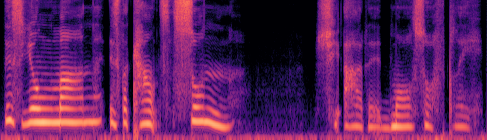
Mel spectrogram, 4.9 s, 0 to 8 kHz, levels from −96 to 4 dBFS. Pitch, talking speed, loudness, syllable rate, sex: 235 Hz, 135 wpm, -20 LUFS, 3.4 syllables/s, female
